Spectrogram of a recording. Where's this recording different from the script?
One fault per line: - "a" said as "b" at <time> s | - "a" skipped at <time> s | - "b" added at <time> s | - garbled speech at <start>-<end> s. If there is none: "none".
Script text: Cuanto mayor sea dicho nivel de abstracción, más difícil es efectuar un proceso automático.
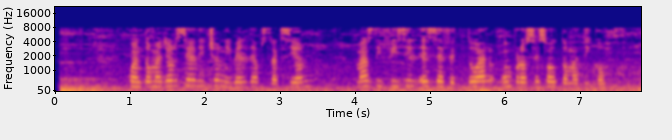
none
